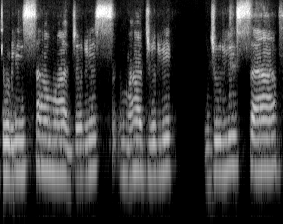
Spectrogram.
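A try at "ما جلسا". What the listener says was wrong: জু, জুতে টান হবে না, জুলিসা, জুলিসা তো জুতে ওয়াও আছে না।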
